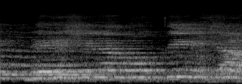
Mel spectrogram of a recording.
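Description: A group of voices singing a devotional aarti hymn together, with long held notes.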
